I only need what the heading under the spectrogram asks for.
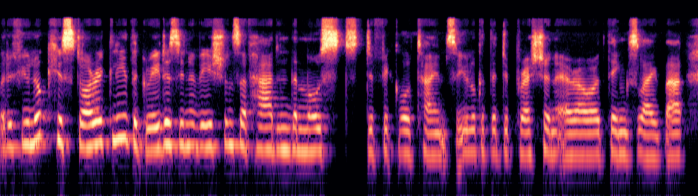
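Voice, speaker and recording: A dark, mellow female voice at a fairly quick pace, with ordinary pitch variation and a quiet background. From India. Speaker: professor. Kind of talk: conference talk. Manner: fast.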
